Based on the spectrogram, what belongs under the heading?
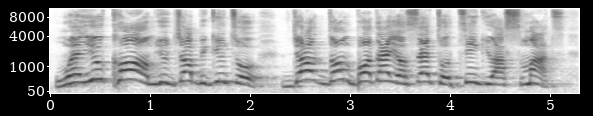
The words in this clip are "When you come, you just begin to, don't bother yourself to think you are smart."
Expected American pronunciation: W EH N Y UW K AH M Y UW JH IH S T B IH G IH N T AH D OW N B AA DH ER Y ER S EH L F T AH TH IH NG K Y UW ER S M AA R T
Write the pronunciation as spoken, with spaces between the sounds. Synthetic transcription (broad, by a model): W EH N Y UW K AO M Y UW JH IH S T B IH G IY N T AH D OW N B AA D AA Y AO S EH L F T AH T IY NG K Y UW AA S M AA T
